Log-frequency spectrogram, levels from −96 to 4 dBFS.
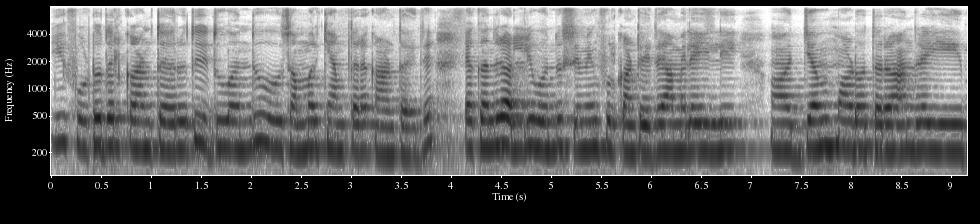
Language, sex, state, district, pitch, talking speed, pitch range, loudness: Kannada, female, Karnataka, Gulbarga, 220 Hz, 170 wpm, 210-225 Hz, -17 LUFS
